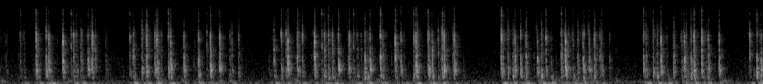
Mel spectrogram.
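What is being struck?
Plastic membrane keyboard.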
